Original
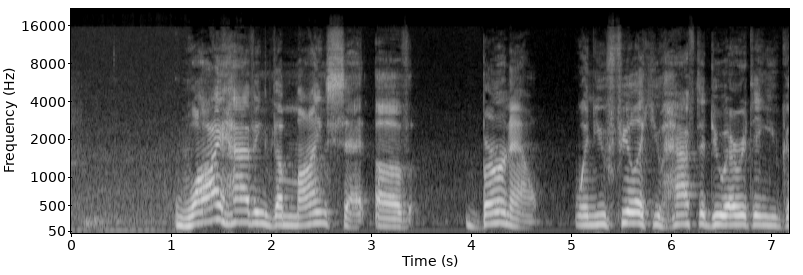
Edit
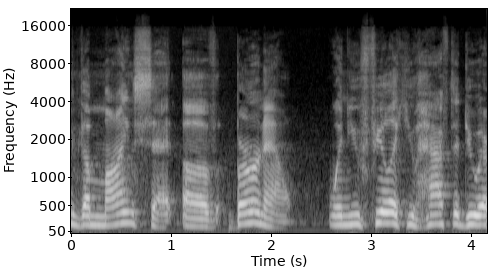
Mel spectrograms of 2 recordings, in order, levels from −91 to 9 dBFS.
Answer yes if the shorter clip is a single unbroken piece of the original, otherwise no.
no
